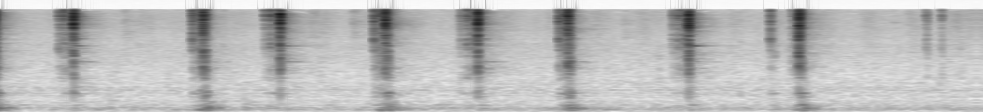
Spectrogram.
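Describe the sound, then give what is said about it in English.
A lamp switch clicking on and off, sharp dry clicks repeated at a fairly steady pace, about one every half second, each crisp and brief over a quiet background. “That was the sound of my lamp turning on and off.”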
